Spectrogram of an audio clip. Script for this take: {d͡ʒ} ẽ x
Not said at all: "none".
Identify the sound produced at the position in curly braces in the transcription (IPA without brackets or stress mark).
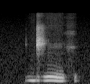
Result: d͡ʒ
